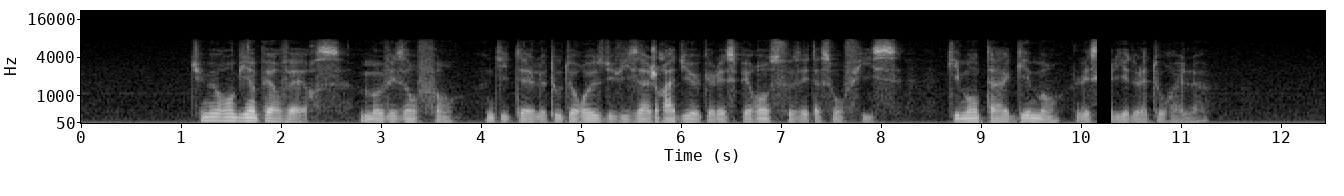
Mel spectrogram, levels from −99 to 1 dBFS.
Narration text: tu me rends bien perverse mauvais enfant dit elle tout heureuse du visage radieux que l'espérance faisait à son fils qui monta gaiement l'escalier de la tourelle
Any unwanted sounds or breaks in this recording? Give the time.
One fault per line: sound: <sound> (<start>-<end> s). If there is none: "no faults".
sound: dropout (10.2-10.3 s)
